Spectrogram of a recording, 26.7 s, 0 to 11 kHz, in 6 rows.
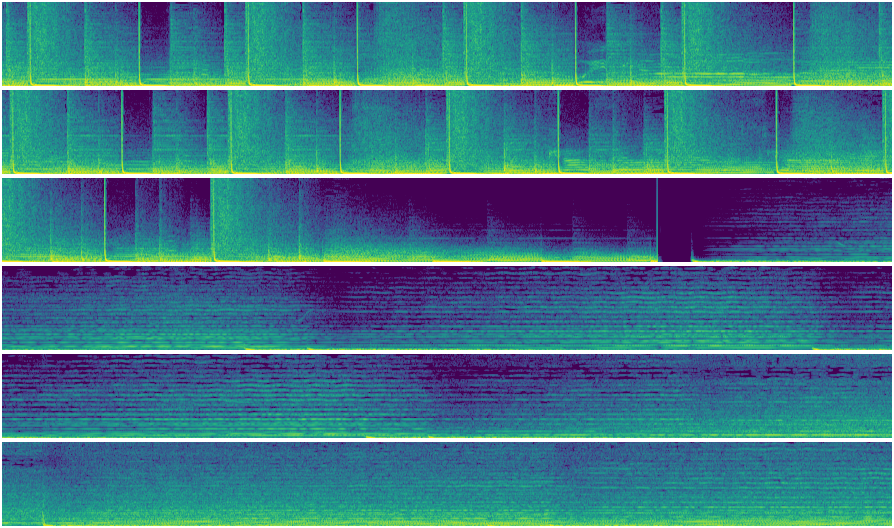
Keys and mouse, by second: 0.3 a, 0.6 Tab, 1.3 right click, 1.4 e, 3.0 s, 3.4 z, 4.1 a, 4.5 e, 5.7 g, 8.6 a, 9.1 Tab, 10.0 a, 11.5 Tab, 13.9 a, 14.1 Tab, 14.3 Tab, 14.5 a, 15.1 ctrl+r, 15.5 a, 16.4 a, 16.5 Tab, 16.9 Tab, 17.8 Tab, 17.8 a, 18.3 ctrl+z, 19.3 a, 20.7 e, 23.6 ctrl+z, 24.0 a, 24.3 l, 24.5 h, 24.7 click, 26.1-26.7 typing, 26.3 alt+h, 26.5 click.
